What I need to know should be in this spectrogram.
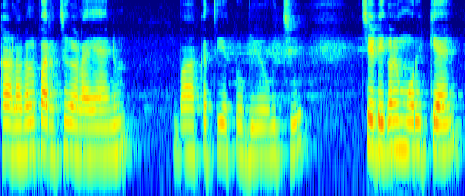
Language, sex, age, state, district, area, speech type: Malayalam, female, 45-60, Kerala, Alappuzha, rural, spontaneous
